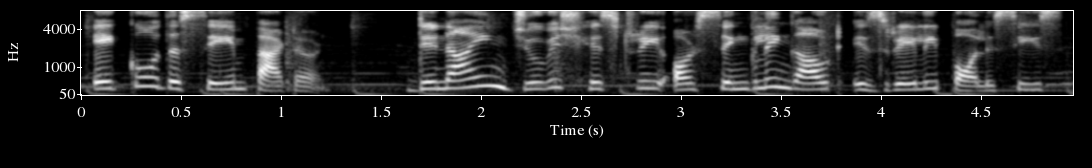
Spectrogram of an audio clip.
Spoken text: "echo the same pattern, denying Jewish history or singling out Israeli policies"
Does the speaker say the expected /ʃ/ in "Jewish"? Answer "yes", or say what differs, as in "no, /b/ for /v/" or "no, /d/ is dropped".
yes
